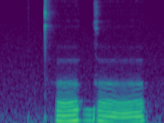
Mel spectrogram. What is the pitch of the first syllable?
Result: rising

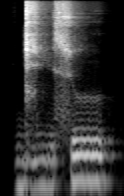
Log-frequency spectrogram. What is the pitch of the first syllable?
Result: low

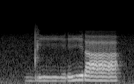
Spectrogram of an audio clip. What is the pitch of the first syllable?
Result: low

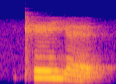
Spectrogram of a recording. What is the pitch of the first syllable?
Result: high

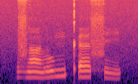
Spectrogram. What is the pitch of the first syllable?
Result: low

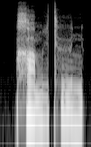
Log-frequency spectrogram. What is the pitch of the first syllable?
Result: falling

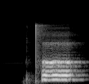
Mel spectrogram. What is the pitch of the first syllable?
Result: high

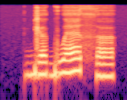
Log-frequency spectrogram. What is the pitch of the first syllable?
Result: low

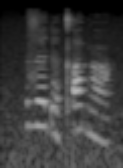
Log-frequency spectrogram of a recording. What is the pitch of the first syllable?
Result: high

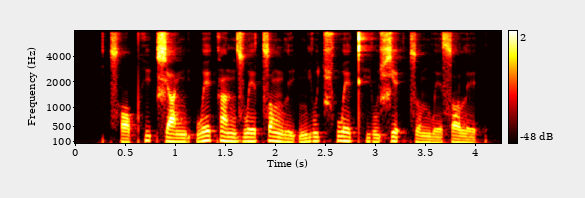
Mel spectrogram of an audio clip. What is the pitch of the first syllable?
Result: low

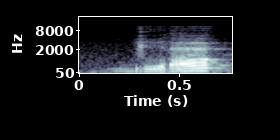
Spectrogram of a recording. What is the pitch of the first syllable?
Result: low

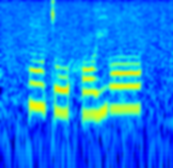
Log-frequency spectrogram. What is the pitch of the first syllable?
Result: high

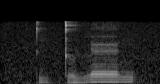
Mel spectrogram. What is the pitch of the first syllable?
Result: low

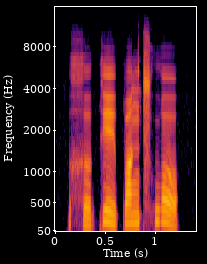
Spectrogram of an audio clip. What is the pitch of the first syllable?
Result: rising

